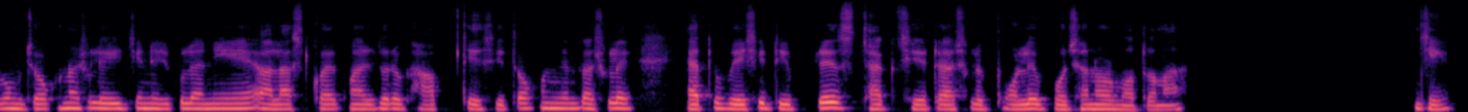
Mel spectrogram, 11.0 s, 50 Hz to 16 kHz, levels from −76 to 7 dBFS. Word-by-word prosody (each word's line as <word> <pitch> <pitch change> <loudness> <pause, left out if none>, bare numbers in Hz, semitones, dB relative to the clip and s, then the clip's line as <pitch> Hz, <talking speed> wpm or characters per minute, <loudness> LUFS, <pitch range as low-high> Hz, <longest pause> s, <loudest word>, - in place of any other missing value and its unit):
এবং 165 +1 +2 0.2
যখন 160 +2 -1
আসলে 175 0 +1
এই 165 - +3
জিনিসগুলো 165 0 +2
নিয়ে 165 0 +2 0.2
আ - - +3
last 155 0 -2
কয়েক 155 0 -1
মাস 155 0 +1
ধরে 160 0 +3
ভাবতেছি, 145 0 -5
তখন 170 +1 -1
কিন্তু 170 +1 +1
আসলে 175 +2 +1 0.5
এত 150 0 0 0.2
বেশি 150 +3 +2
depressed 170 +4 +3
থাকছি, 150 0 -4
এটা 150 0 -4
আসলে 150 +1 -4 0.2
বলে 150 0 +3
বোঝানোর 150 0 +1
মতো 130 0 -4
না। 135 - -3 1.9
জি। 150 +1 -1
155 Hz, 140 wpm, -21 LUFS, 150-170 Hz, 1.9 s, এই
